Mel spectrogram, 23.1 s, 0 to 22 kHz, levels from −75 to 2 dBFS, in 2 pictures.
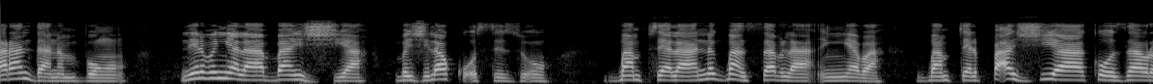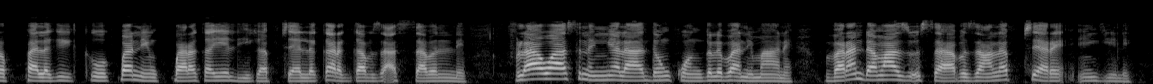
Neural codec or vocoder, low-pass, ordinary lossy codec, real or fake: none; 7.2 kHz; Opus, 24 kbps; real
